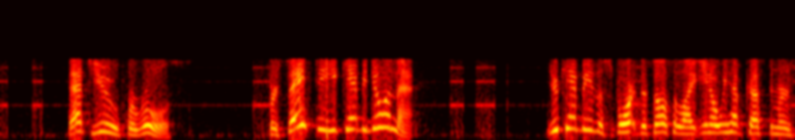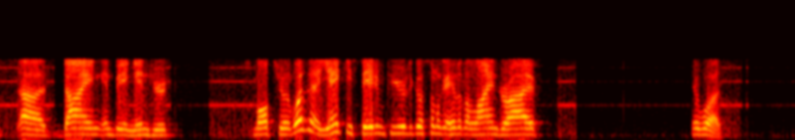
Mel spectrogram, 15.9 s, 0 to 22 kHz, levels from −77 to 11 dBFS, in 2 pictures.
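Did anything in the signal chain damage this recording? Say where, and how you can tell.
Yes. There is a fault in the analogue wiring. A faint buzz runs through the whole clip, pulsing at around 1 kHz, roughly 30 dB below the speech. This is computer activity noise: processor and graphics load shift the shared ground, so the buzz follows the machine, not the talker.

There is also damage at the codec stage, across the network path. Nothing reaches above 3.8 kHz, and the speech sounds rough, muffled and warbly throughout. That points to tandem speech coding: two low-rate speech coders in a row, plausibly G.729A then G.726, with a G.711 link between them. Each coder re-encodes the previous one's errors.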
